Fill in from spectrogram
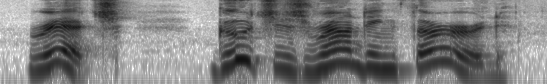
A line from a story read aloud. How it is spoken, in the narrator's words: I heard Coach Bodak scream from our dugout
